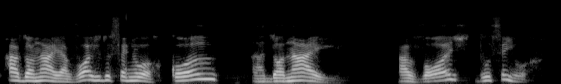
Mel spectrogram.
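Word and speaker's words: קול: um som vocálico, mas no hebraico não é o som vocálico, é o L. É L mesmo, é L. Então é col, tem que pronunciar o L.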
